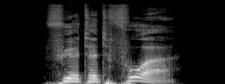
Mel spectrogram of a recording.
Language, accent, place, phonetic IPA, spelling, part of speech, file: German, Germany, Berlin, [ˌfyːɐ̯tət ˈfoːɐ̯], führtet vor, verb, De-führtet vor.ogg
- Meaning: inflection of vorführen: 1. second-person plural preterite 2. second-person plural subjunctive II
